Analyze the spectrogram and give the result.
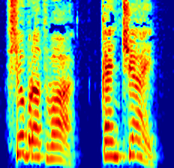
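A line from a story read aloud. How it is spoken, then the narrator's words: Shouted. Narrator (Russian): крикнул водитель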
